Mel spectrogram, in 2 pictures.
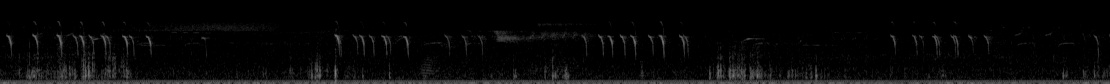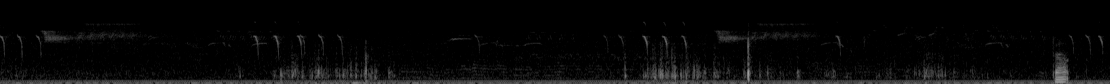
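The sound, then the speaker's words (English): Several birds, including birds 5-3 and J8 and a wild juvenile, cluck in repeated short bursts, with sharp, rhythmic calls layered over a steady low hum throughout. “Start recording all the birds.”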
